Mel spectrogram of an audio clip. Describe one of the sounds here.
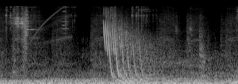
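A laser zaps with a falling whoosh.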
